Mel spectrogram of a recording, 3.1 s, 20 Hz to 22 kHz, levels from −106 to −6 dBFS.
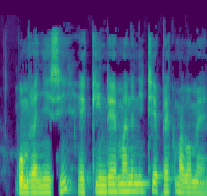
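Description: At 1.27 s, between "ranyisi e" and "kinde ma ne", there is a short stall from a late packet. The jitter buffer ran dry, so the receiver held the last sound for about 18 ms, then resumed where it left off. Nothing is lost, but the sound briefly drags with a faint buzz or dip.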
